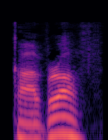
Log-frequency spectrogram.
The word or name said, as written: Kovrov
